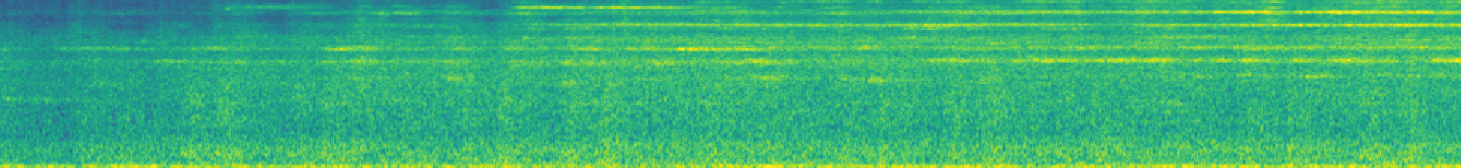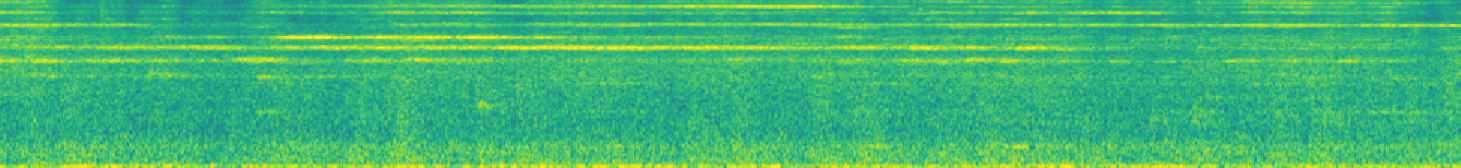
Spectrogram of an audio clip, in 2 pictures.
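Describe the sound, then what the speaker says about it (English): A New York City D subway train rolls along outdoor tracks in Sunset Park, Brooklyn, a steady loud rumble with sustained high metallic wheel squeals that run unbroken for the whole passage. "That's the D train."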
